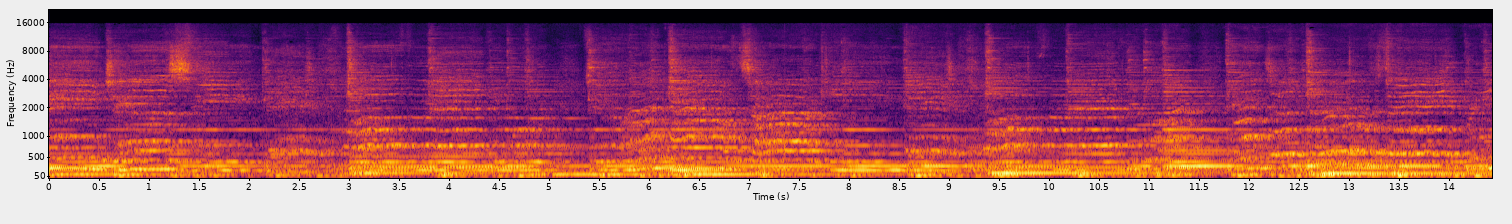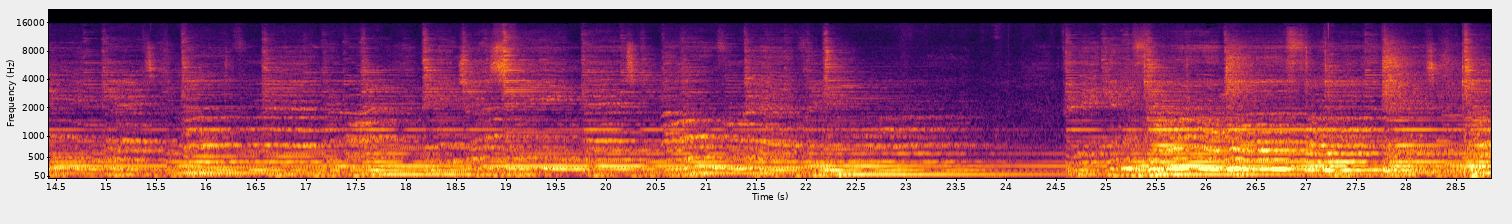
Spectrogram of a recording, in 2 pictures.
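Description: Children's choir singing a Christmas worship song with live guitar accompaniment over a steady bass line. The music eases off briefly and then comes back louder near the end.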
